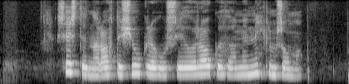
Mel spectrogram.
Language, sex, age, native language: Icelandic, male, 11, Icelandic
